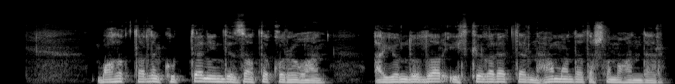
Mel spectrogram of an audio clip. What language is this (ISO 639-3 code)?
bak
